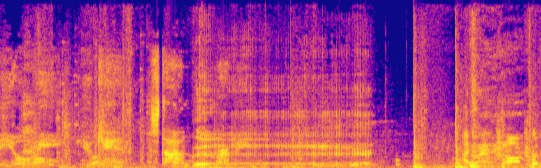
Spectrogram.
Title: Gamers Burps Compilation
